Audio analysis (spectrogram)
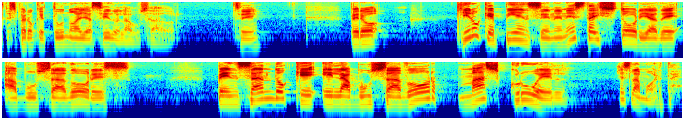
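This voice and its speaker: Very slowly and with long, frequent pauses, a man with a fairly high pitch and very wide pitch swings speaks in a very clean, dry, close recording with no echo and a silent background. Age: 50s. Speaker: pastor. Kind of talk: sermon.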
